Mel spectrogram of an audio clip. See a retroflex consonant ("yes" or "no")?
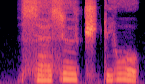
yes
